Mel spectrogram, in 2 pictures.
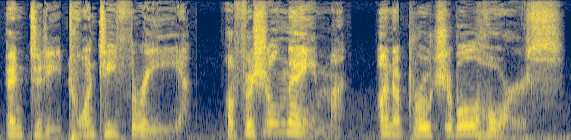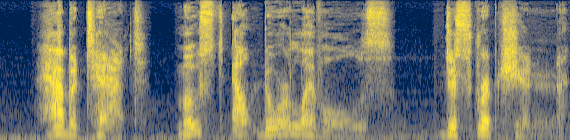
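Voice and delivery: measured, formal reading of a creepy database file; documentary entry read. Acted. Reads a Backrooms database entry.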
